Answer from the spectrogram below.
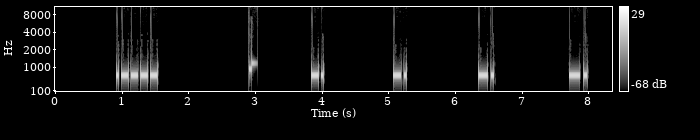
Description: Morse code, heard as a keyed tone, about 30 wpm, spaced as for 7 wpm, 700 Hz. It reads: 1 NNNN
